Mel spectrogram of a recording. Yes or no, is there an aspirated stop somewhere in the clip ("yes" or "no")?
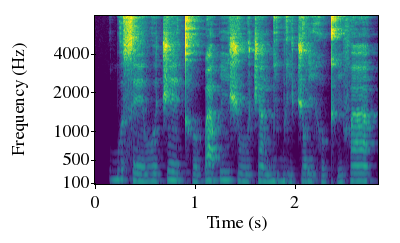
yes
